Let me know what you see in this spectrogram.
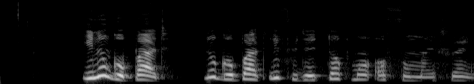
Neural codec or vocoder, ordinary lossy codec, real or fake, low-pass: none; none; real; 19.8 kHz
